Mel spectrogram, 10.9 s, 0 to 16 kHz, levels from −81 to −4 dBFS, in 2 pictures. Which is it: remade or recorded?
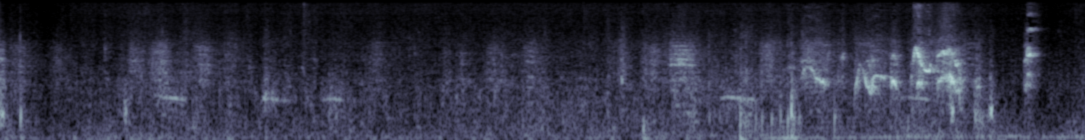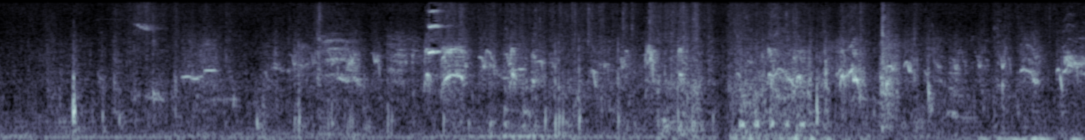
recorded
